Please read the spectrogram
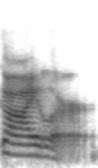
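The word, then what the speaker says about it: Schuyler: And it is, for those of you who are, it is pronounced Skylar.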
